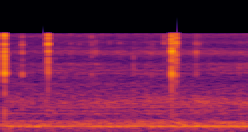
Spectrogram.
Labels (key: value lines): label: anthrophony, boat engine
recorder: HydroMoth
